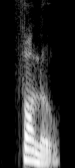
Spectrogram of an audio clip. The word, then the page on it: follow: Indian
